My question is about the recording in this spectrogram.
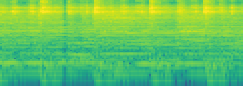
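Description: Live rock band playing electric guitar, bass guitar and drums on a steady beat.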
